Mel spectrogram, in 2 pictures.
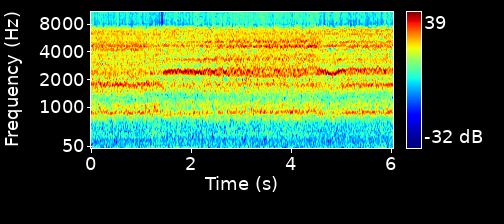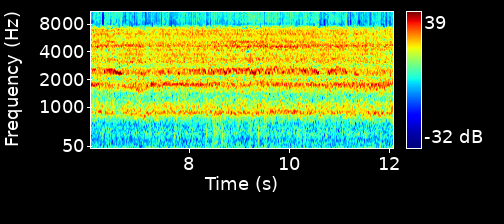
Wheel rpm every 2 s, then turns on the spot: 210, 210, 230, 220, 230, 220.
none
